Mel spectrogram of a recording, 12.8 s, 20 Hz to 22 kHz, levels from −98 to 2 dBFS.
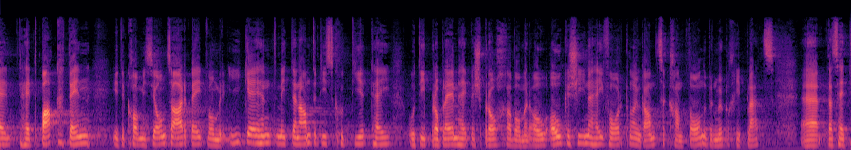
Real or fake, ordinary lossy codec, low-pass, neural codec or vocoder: fake; none; 14.4 kHz; vocoder, 44.1 kHz, 128 mel bands every 256 samples, BigVGAN v2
